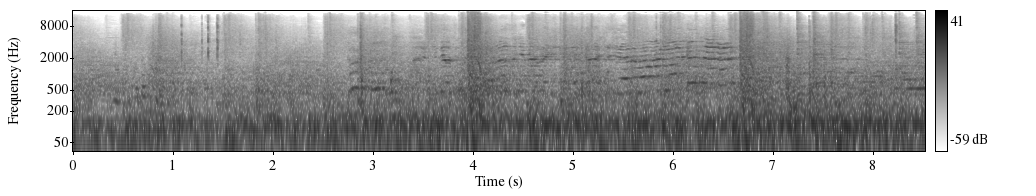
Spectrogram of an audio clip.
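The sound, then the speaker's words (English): Pistol gunshots in a close-range killing of two people, a couple of sharp cracks cutting through a dense, noisy background. “Shot both of them clinically through the head, he plants the gun in the woman's hand.”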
